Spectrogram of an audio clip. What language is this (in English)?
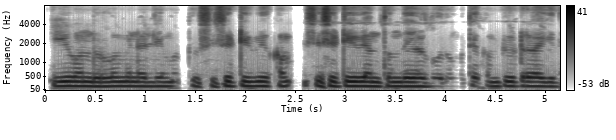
Kannada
